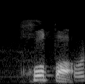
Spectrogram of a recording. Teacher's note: وأنا بقلقل الطاء في خطى أفك الشفة أفك الفك ما أقولش خطو خطى.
